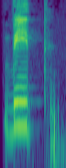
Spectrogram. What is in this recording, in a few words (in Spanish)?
"vit", Silabas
